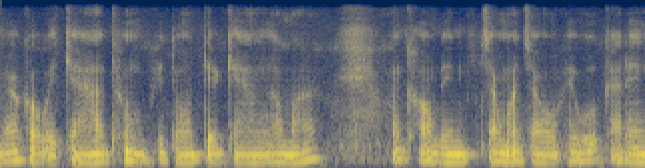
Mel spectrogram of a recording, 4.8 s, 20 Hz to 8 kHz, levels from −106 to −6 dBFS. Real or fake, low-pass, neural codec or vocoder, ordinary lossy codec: fake; 7.2 kHz; codec, 24 kHz, 0.9 kbps, WavTokenizer, small release; none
